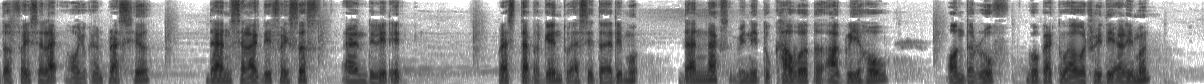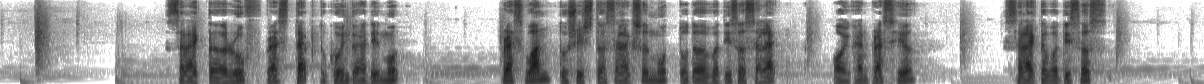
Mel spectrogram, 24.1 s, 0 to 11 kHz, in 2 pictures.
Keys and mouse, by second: 3.8 x, 5.4 Tab, 6.6 shift+b, 8.0 shift+middle click, 10.6 shift+middle drag, 11.2 shift+b, 15.2 Tab, 16.1 middle click, 16.7 shift+middle click, 17.0 3, 17.3 1, 23.7-24.0 shift+drag.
